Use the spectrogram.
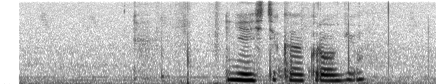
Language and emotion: Russian, sad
